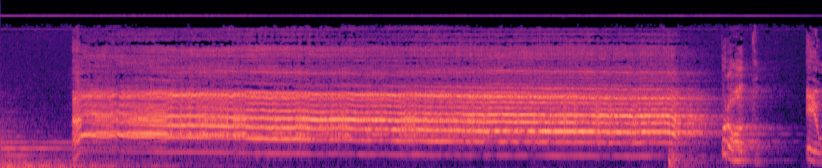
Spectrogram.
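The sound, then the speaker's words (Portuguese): A single loud, drawn-out scream, launched from the mouth as a sonic wave, held steadily for about six seconds, its pitch sagging slightly before it cuts off, followed by a couple of short vocal bursts. “e ela fica super gostando desse grito.”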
